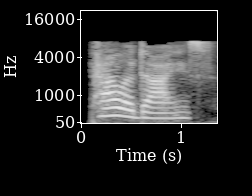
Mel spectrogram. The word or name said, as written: palladize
